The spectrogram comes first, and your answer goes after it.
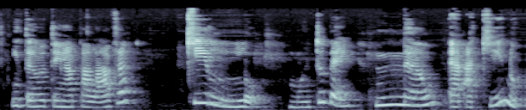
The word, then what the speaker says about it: quilo: formando um dígrafo Então eu tenho a palavra quilo muito bem não aqui no caso é um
